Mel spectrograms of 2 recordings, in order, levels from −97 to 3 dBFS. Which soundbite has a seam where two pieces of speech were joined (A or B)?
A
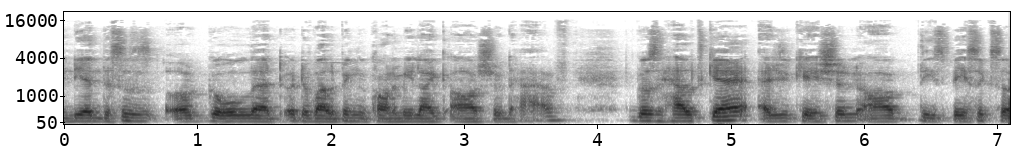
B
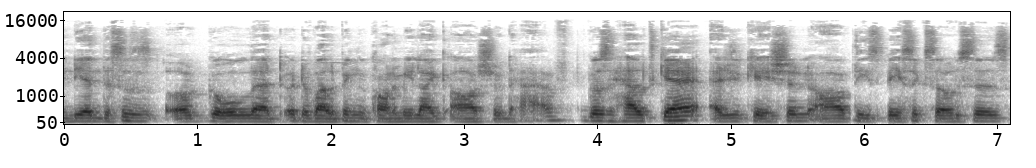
B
